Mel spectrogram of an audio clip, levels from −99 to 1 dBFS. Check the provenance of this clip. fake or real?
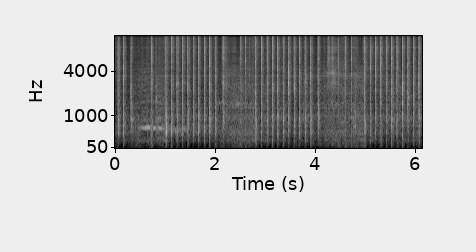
fake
